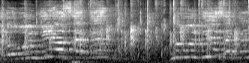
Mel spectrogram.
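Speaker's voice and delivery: high, full-force preaching shout; grito de predicador. Real, not acted. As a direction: shout it out in triumph to the congregation. Predica a gritos la liberación repetida. (predicación a gritos, exaltada)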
